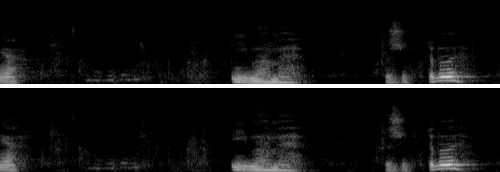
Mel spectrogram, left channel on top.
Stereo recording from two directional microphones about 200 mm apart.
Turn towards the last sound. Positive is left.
turn(degrees=5)  # may be behind; listen again after turning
